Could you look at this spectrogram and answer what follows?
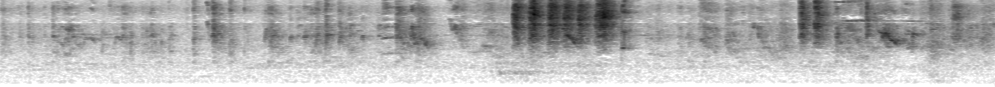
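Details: Fischer's lovebirds, a green pair, giving sharp, high, squawky chirps. They are quiet at first, then a loud burst of rapid chirping comes in the middle and another near the end.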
